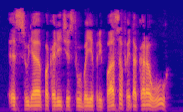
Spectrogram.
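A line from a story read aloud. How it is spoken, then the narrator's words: Plain. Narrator (Russian): сказал Косарян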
